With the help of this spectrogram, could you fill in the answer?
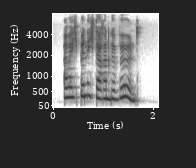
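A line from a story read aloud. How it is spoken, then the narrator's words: Pitiful pleading. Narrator (German): flehte die arme Alice in kläglichem Ton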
